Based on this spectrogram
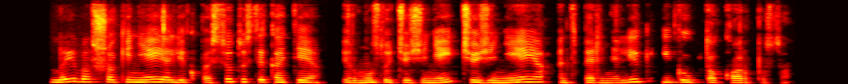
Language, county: Lithuanian, Alytus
